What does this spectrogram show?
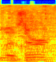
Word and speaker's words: Lazert: They said Lazert is like, you pronounce it like dessert, and she's been delightful, I would say, just like a dessert.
